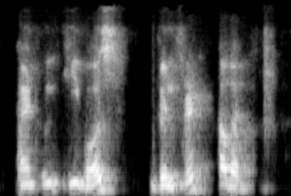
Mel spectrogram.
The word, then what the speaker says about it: Owen: and he was Wilfred Owen. Pronunciation would be Owen, not Owen. Pronunciation is Owen. Wilfred Owen, Owen, O-W-E-N.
